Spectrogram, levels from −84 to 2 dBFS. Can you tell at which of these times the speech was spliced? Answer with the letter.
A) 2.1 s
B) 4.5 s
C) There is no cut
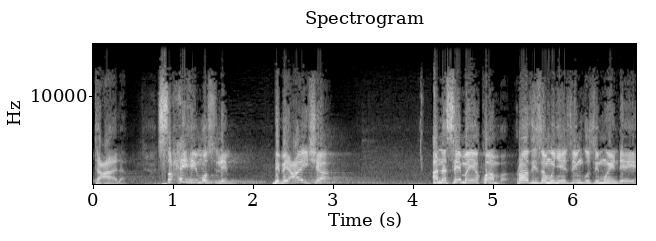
A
